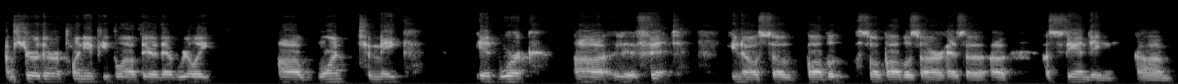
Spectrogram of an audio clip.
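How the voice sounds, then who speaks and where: A man calling in as co-host, heard through a phone on speakerphone, talking casually in a halting way with many fillers and restarts. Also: medium pitch, level tone, sharp tone, poor audio. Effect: heard over a phone on speakerphone. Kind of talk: casual live chat.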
